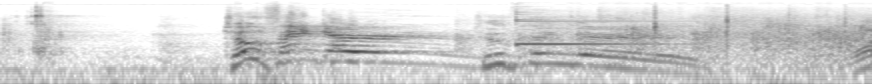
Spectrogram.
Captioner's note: ding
